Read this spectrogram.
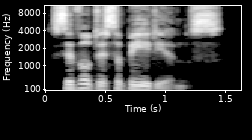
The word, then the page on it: civil disobedience: British English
